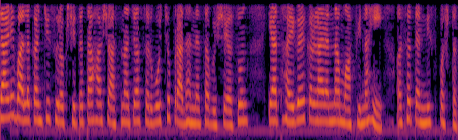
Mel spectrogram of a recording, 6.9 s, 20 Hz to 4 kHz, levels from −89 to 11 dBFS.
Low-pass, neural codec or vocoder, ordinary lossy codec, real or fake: 3.6 kHz; none; none; real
